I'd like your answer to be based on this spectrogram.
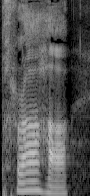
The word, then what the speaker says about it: Praha: My wife and I will be celebrating our 50th wedding anniversary in Prague, or more accurately pronounced Praha, in the Czech Republic.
